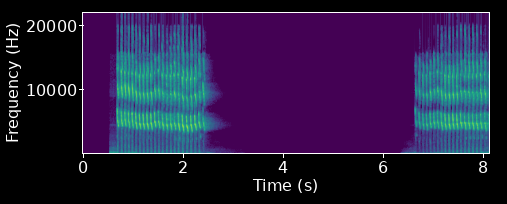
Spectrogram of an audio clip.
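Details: Cililin (velvet-fronted nuthatch) on a songbird training track: two loud, fast, high trills about two seconds each, separated by four seconds of silence.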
